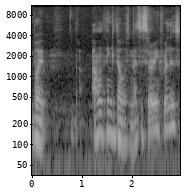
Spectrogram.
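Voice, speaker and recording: A somewhat breathy man's voice at a moderate pace. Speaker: anime and manga reviewer. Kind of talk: casual video review. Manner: halting, many fillers and restarts.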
